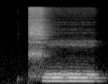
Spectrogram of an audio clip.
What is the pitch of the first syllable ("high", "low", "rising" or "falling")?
high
